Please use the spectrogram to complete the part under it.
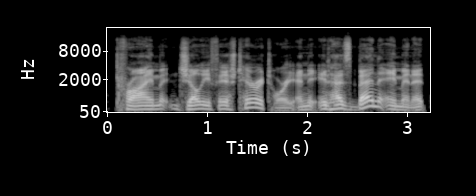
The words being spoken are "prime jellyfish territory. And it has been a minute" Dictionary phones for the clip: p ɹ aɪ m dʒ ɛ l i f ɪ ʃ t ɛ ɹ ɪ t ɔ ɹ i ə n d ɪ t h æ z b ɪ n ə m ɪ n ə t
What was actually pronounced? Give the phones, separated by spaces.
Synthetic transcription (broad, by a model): p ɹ aɪ m dʒ ɛ l i f ɪ ʃ t ɛ ɹ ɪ t ɔ ɹ i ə n ɪ t h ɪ z b ɪ n ə m ɪ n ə t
